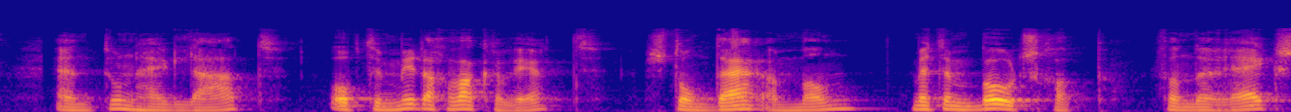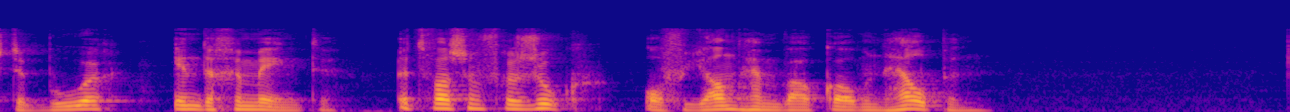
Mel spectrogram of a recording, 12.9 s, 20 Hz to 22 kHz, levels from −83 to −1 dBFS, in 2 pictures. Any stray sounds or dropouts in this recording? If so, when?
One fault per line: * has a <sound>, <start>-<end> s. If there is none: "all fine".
all fine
